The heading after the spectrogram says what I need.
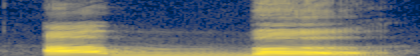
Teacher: تو آپ نے دیکھا جب آپ کہتے ہیں نا اب، دونوں ہونٹوں کا جو اندر والا تر حصہ ہے وہ ملتا ہے تو با ادا ہوتی ہے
